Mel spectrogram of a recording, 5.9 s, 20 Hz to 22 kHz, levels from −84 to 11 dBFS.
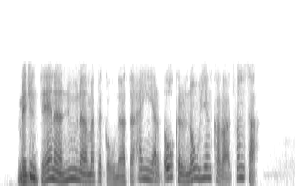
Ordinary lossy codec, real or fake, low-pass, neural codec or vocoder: Opus, 16 kbps; fake; 5.4 kHz; codec, 16 kHz in and 24 kHz out, 0.4 kbps, LongCat-Audio-Codec, fine tuned four codebook decoder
